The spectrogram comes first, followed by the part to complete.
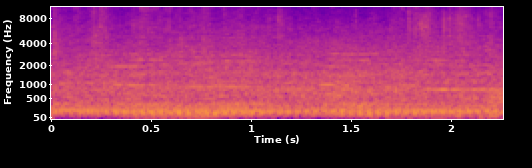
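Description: A motor engine idling with a fast, even putter, under faint background talk.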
